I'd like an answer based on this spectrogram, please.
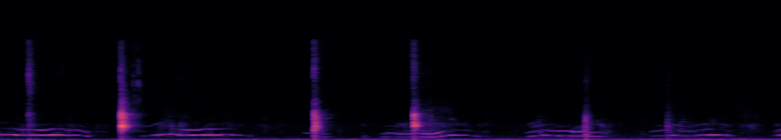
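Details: Rottweiler mother with her puppies; short, wavering, mid-pitched whines repeated every second or so, broken by sharp clicking knocks.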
